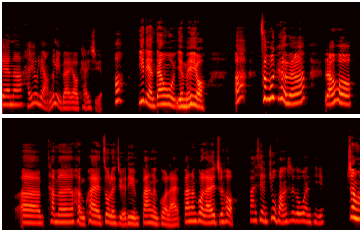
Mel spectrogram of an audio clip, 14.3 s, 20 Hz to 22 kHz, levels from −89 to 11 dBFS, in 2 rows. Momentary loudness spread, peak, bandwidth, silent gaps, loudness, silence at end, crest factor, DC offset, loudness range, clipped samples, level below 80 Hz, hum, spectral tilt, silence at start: 14 LU; -18 dBFS; 12.5 kHz; none; -38 LUFS; 0 s; 20 dB; under 0.1%; 6 LU; under 0.1%; under -90 dBFS; none; -3 dB/octave; 0 s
